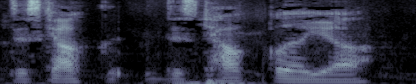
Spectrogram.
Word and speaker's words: dyscalculia: But for RTSs, I think just if a person with a dyscalculia, I don't even know. – Dyscalculia. Oh, I've been pronouncing it wrong, too.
